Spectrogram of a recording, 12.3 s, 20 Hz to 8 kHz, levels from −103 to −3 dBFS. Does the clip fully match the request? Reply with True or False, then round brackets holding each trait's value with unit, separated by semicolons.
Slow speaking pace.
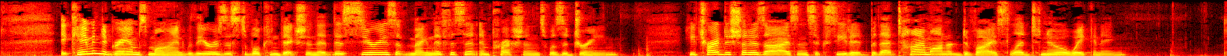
False (165 wpm)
